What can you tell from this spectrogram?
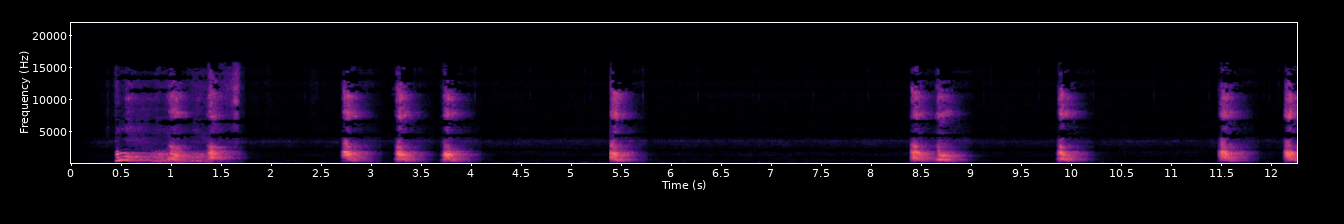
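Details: Irish Wolfhound puppy vocalising at his brother: bursts of short, rough barks and woofs, some in quick pairs or triplets, separated by pauses of one to three seconds, with quiet room background between.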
